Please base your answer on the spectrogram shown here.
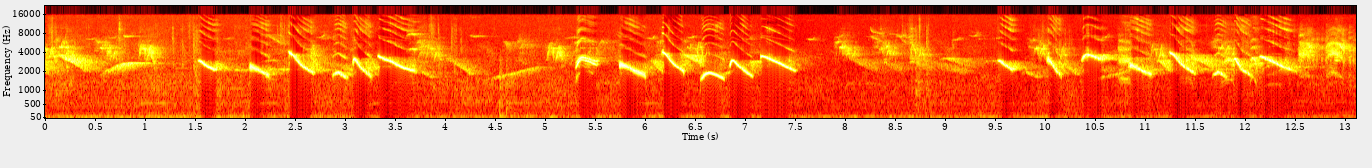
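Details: Green-winged saltator recorded 19 September 2020 at a Brazilian breeder's premises, a territorial bird whose song provokes rivals: repeated bursts of loud, clear whistled downslurred notes, each phrase a few seconds long, with other bird chatter between.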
